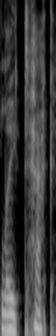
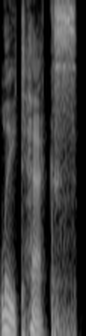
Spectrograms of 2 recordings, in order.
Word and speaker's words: LaTeX: amel that's in fairly common use is called lay Tech it's spelled la te ex but it's pronounced Lai tech not latex late Tec is a purely notational encoding and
